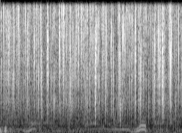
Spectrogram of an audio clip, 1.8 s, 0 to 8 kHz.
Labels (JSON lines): {"label": "biophony, cascading saw", "recorder": "SoundTrap 600 or HydroMoth"}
